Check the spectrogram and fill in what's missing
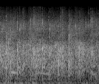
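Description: A studio audience on a Turkish live TV program with Emre Altuğ and Sıla gives dense, continuous applause. Loud and even throughout the short moment, with no pause.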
